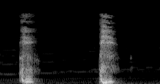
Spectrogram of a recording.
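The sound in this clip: Two dry, rasping coughs from a frail old man, each short and harsh, separated by a brief silence.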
